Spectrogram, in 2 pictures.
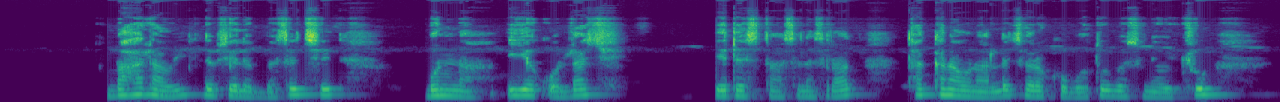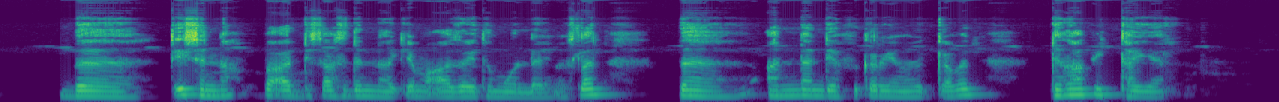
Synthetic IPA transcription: baɦlawilɨβsjɛləbːəsət͡ʃːse̞t̪ | bunːaɨjːɛkʼo̞lːat͡ʃː | jɛd̪əst̪ʰasɨnəsɨɾʔat̪ʰːakːənawɔnalːət͡ʃːəɾəkʰːo̞bo̞t̪ʰubəsɨnewo̞t͡ʃːu | bət̪ʼisɨnːabəʔad̪ːisasd̪ɨnːakʼema̰ʔazajɛt̪ʰəmollːajɪməslal | b̥əand̪and̪jafɨkʼɨɾjɛməkʼːəβəl | d̪̥ɨβaβjɪt̪ʰːajːal

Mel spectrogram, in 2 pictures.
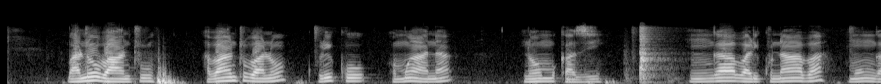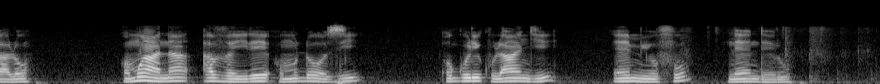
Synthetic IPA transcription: βano̞βaːntuaβaːntuβano̞kuliku | omwaːna | no̞ːmukazi | ŋɡaβalikunaːβamuŋɡalo̞ | omwaːnaːveiɾe̞ʔo̞mudo̞ːzi | o̞ɡulikulaːɲɟi | emjuːfu | ne̞ːnde̞ɾu

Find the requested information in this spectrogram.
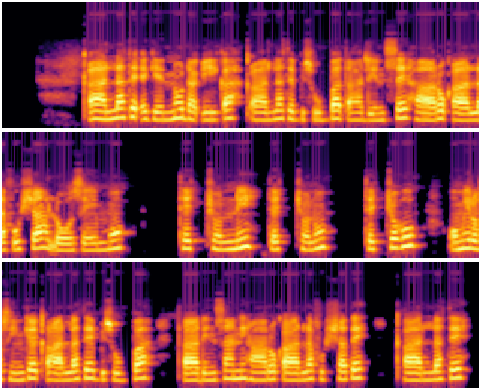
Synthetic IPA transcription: kʼaːlːɐt̪ɛʔɛɡɛnːɔd̪ɐkʼiːkʼɐkʼaːlːɐt̪ɛbɪsʊbːɐt̪ʼaːd̪ɪnsɛhaːɾɔkʼaːlːɐfʊʃːɐlo̞ːnseːmːɔ | t̪ɛt͡ʃːɔnːɪ | ʊ | t̪ɛt͡ʃːɔɦʊ | ʔʊmɪɾɔsɪŋkɛkʼaːlːɐt̪ɛbɪsʊbːɐ | t̪ʼaːd̪ɪnsɐnːɪɦaːɾɔkʼaːlːɐfʊʃːɐt̪ɛ | kʼaːlːɐt̪ɛ

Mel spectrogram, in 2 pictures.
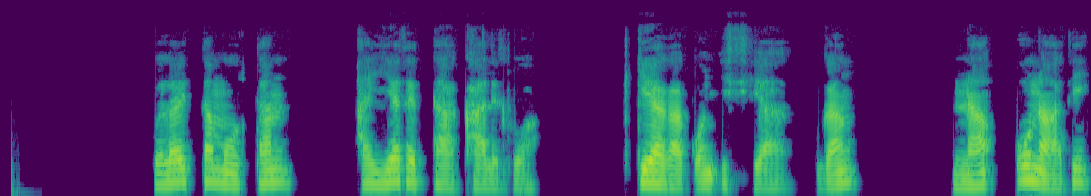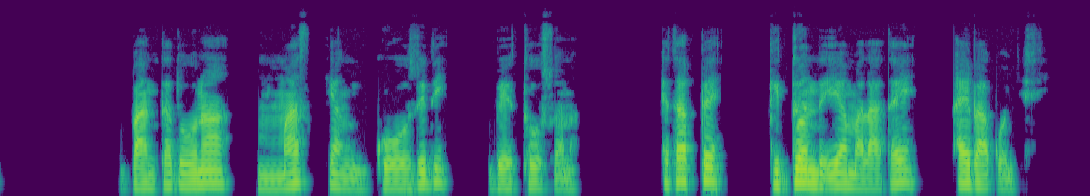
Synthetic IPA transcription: wɔlɐjt̪ːɐmoːɾt̪ːɐn | ɐjːɐt̪ɛt̪ːaːkʰaːlɛt̪ʊwaː | ɡ̥ɪjaːɡaːkʼɔnt͡ʃʼɪsɪjaː | ɡɐn | naːʔʊnaːt̪ɪ | bɐnt̪ːɐd̪o̞ːnaː | mɐskɪjɐnɡo̞ːzɪd̪ɪ | be̞ːt̪ːo̞ːsɔnɐ | ʔɛt̪ɐpːɛ | ɡ̥ɪd̪ːɔnd̪ɛʔɪjamɐlaːt̪ɐj | ʔɐjbaːkʼɔnt͡ʃʼɪ̥si̥

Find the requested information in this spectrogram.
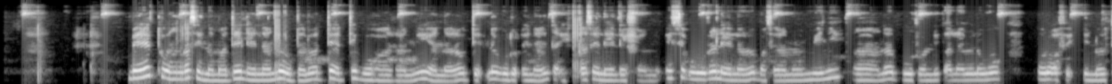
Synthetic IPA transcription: be̞ːt̪ːʊɐŋɡɐsɪnɐmɐd̪ɛle̞ːlːɐnːɔːd̪ːɐnɔɐd̪ːɪɐd̪ːɪbɔɦaːrːɐnːɪjɐnːɐɾɐʊd̪ɛʔːɛɡʊd̪ɔʔɛnanɪt̪ɐɪkʼːɐsɛle̞ːlːɛʃɐnːɔʔɪsːɪɡuːrːɛle̞ːlːɐnːɔbɐsɪɾɐnːɔmɪnɪaːnabuːɾɔnːɪkʼɐlɐmɛlɔwɔ | ɔɾɔɐfɪʔɪnːɔt̪

